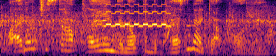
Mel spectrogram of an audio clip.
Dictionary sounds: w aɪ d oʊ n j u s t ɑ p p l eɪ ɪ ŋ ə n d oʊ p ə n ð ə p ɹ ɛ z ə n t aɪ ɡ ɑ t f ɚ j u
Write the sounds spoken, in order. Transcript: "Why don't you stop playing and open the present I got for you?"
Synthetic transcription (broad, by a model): w aɪ d oʊ n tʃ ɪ s t ɑ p p l eɪ ɪ ŋ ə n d oʊ p ə n ð ə p ɹ ɛ z ə n t aɪ ɡ ɑ t f ɚ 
